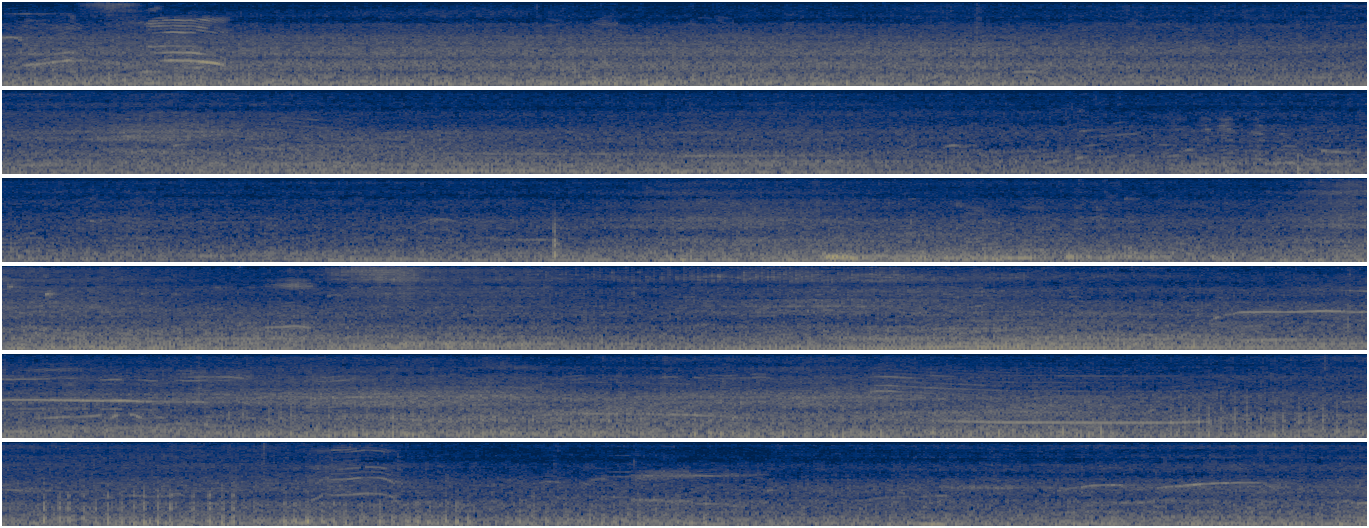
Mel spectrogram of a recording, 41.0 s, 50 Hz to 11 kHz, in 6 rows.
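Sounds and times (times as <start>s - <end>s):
fireworks rumble and crackle: 9.5s - 25.0s, 27.3s - 40.9s
faint firework whistles: 26.5s - 29.1s, 35.6s - 36.2s, 36.9s - 40.9s.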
